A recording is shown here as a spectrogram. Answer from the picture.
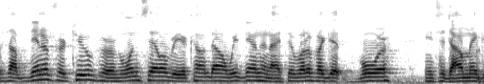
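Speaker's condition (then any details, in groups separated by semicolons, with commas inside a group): Cerebral palsy; since birth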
